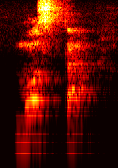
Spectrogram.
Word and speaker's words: mosta: Mañana sería mosta, igual en la primera sílaba.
